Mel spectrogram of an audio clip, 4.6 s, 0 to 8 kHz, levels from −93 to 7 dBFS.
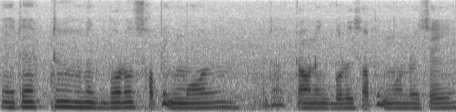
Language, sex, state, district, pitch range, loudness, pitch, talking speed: Bengali, male, West Bengal, Kolkata, 120-135 Hz, -18 LUFS, 125 Hz, 145 wpm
